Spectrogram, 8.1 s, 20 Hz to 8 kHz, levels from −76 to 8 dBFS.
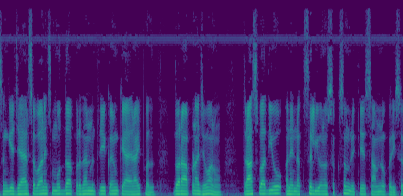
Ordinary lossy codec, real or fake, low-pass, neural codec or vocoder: none; real; none; none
